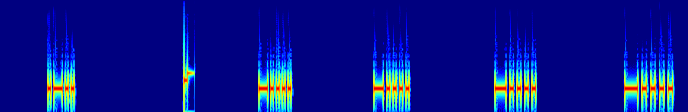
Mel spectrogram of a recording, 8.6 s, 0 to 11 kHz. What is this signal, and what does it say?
Morse code, heard as a keyed tone, about 30 wpm, spaced as for 7 wpm, 700 Hz. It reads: L 6666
